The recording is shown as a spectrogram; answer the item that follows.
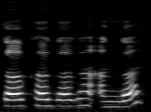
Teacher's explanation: तो अगर हम सबसे पहले क वर्ग की बात करें तो वो कंठ से उच्चारित होता है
